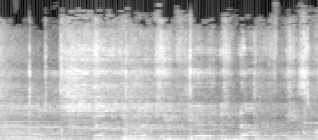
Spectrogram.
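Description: Live pop band music with a lead vocal over electric guitar, drums and a strong bass beat, played loud through a concert sound system.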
